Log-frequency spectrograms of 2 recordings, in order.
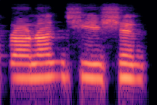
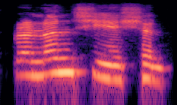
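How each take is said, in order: First: The second syllable sounds like noun. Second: The second syllable sounds like nun. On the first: The speaker calls it wrong. "mostly people uh, say pr- pronunciation" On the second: The speaker calls it right. "but is it is pronunciation. Pra nun"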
